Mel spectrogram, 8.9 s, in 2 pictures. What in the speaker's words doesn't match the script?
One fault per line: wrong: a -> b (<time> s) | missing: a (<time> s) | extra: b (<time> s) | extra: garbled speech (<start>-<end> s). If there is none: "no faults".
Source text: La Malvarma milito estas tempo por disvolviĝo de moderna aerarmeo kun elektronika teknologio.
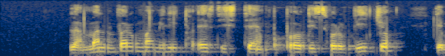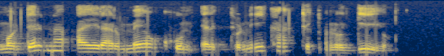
wrong: estas -> estis (2.0 s)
